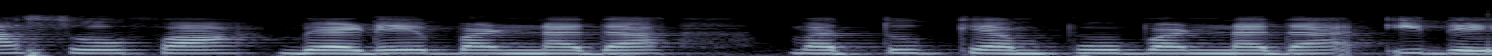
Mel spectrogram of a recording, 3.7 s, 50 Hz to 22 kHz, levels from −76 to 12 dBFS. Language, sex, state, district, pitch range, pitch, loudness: Kannada, female, Karnataka, Bidar, 235-250 Hz, 240 Hz, -16 LUFS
